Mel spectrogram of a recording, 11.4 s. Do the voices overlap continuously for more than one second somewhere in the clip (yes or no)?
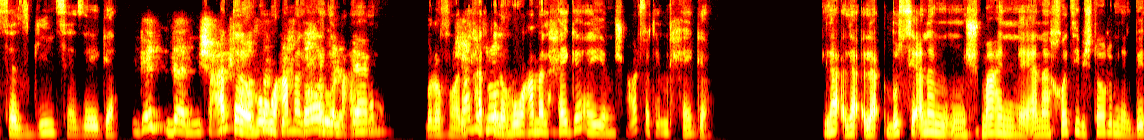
yes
